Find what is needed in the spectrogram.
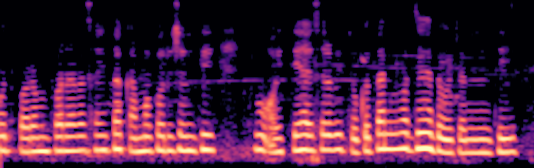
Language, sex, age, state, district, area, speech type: Odia, female, 30-45, Odisha, Kendujhar, urban, spontaneous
